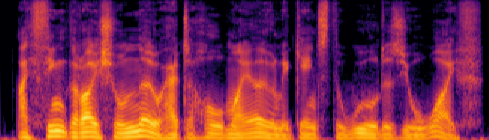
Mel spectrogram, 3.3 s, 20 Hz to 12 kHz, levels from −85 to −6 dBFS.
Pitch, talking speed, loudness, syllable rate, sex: 95 Hz, 315 wpm, -18 LUFS, 6.0 syllables/s, male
